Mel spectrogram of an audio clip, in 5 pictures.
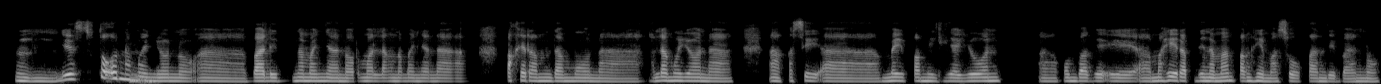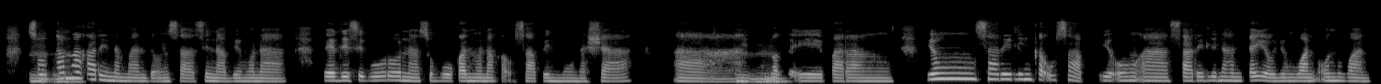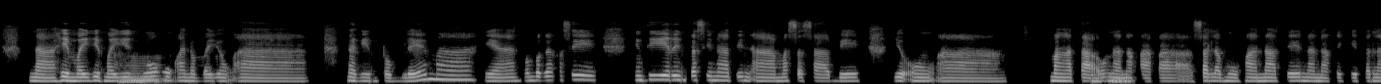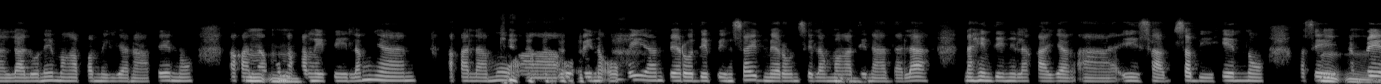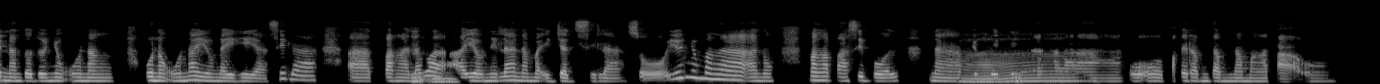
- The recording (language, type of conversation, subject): Filipino, advice, Paano ko malalaman kung alin sa sitwasyon ang kaya kong kontrolin?
- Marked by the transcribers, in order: in English: "one-one-one"; drawn out: "Ah"; laugh; drawn out: "Ah"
